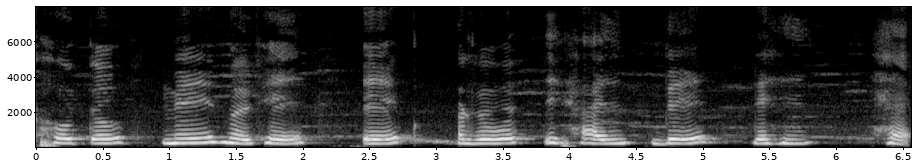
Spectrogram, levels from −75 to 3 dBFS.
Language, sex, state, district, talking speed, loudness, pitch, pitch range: Hindi, female, Madhya Pradesh, Katni, 80 wpm, -13 LUFS, 250 Hz, 235-280 Hz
